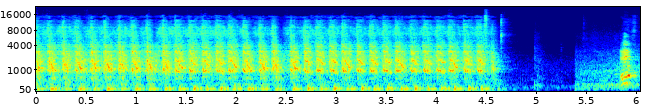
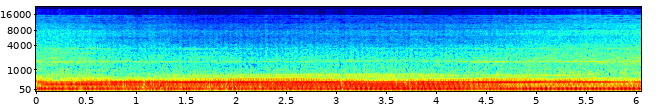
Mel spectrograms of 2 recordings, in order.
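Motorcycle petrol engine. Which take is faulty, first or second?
first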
